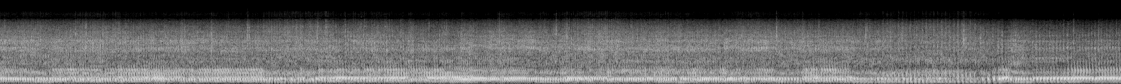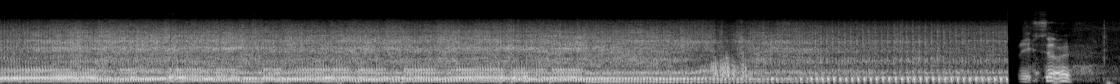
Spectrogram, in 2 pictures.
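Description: A dirt bike engine revs and drones up close.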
